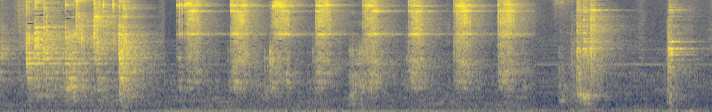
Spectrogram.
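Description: Socket ratchet wrench clicking as it backs out a motorcycle frame slider bolt, in even strokes about three a second that grow sparser near the end.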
